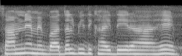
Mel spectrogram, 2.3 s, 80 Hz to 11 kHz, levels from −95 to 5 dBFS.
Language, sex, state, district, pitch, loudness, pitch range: Hindi, female, Uttar Pradesh, Lucknow, 230 Hz, -12 LUFS, 220-240 Hz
